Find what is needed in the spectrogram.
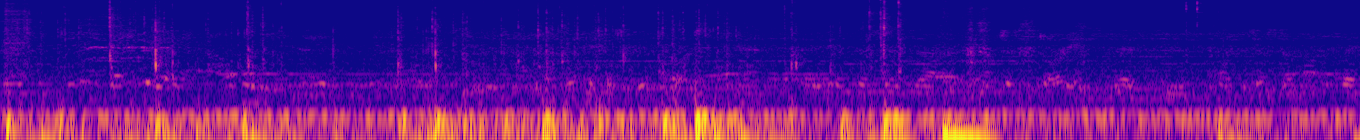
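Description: Computer keyboard being typed on in irregular runs of key clicks that thin out in the last couple of seconds.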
